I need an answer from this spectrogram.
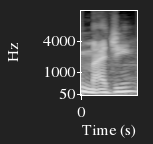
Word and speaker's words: Magi: Funny enough, only until recently did I realize it's supposed to be pronounced like that. Because it's based on mage. Mage in plural is Magi, but yeah.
